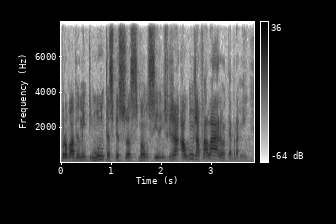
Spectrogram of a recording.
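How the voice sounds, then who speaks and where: A plain, everyday voice at a fairly quick pace. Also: man. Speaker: physics teacher and engineer.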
